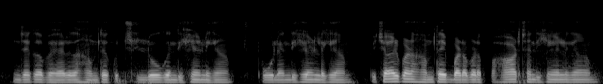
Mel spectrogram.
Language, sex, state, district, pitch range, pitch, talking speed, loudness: Hindi, male, Uttarakhand, Uttarkashi, 105-115 Hz, 110 Hz, 210 wpm, -28 LUFS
